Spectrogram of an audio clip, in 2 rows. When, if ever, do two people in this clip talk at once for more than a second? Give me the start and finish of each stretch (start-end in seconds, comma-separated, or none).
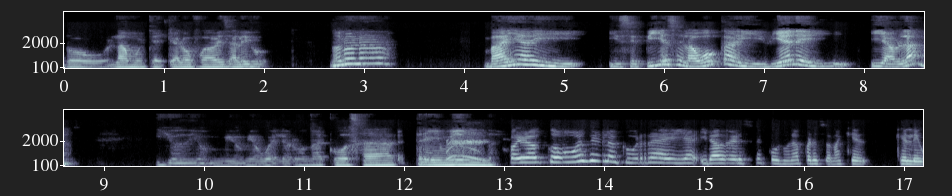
none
